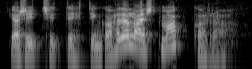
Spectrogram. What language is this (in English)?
Finnish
